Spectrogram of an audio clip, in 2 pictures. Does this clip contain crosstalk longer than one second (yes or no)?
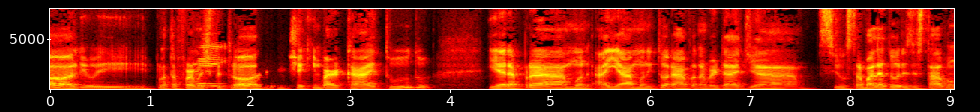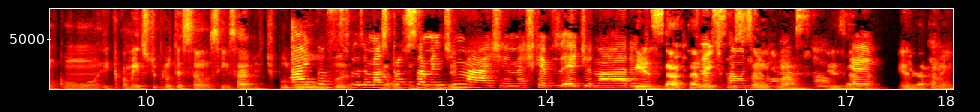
yes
